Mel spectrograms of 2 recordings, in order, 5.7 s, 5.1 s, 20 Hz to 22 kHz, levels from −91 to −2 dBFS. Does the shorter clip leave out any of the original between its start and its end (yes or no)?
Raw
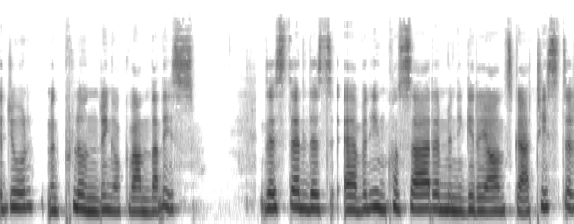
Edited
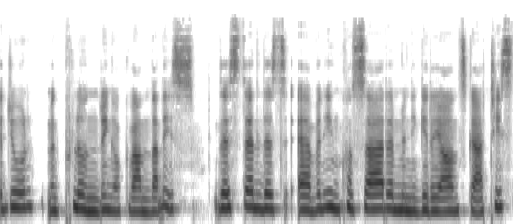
yes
